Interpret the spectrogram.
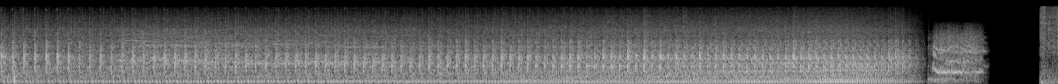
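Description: Tractor engine running with a steady, rapid chug. It cuts off abruptly about nine seconds in.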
